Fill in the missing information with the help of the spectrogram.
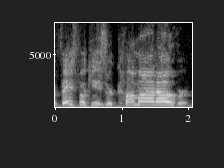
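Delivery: calling out. Real, not acted. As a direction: call them over like a barker. Inviting viewers to switch platform.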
